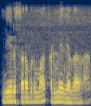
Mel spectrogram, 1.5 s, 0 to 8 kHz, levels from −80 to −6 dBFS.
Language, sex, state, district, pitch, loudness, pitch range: Kannada, male, Karnataka, Bijapur, 135 Hz, -14 LUFS, 120-135 Hz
